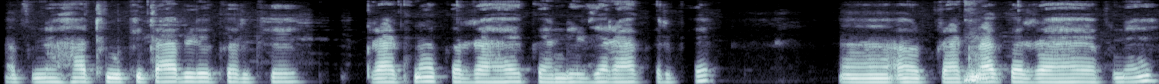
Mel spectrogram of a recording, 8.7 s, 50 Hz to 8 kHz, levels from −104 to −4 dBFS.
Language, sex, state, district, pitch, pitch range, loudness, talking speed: Hindi, female, Bihar, Sitamarhi, 140 Hz, 135-145 Hz, -18 LUFS, 150 wpm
